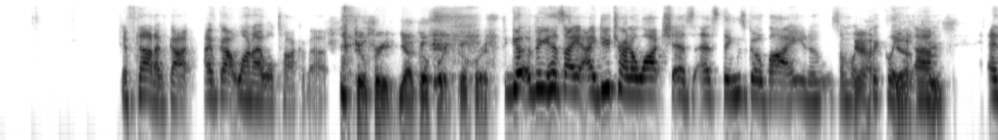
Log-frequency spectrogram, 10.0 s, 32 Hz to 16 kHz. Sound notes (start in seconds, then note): 4.2 laughs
